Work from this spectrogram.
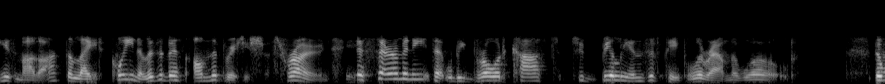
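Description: The whole clip runs through the G.729 codec. Speech is squeezed into a band near 250 Hz to 3.5 kHz and sounds plainly rough and synthetic.

At 0.91 s, VoIP packet loss concealed by the speech codec begins. About 60 ms of audio is missing, which fits three lost packets. The decoder stretches the last sound into a buzzy tone or coloured noise that fades until 0.99 s. At 3.48 s it happens again. About 80 ms is lost, fitting four packets, and the stretched, weakened sound lasts until 3.61 s.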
